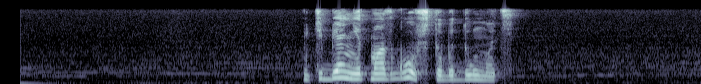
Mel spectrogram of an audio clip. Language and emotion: Russian, angry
